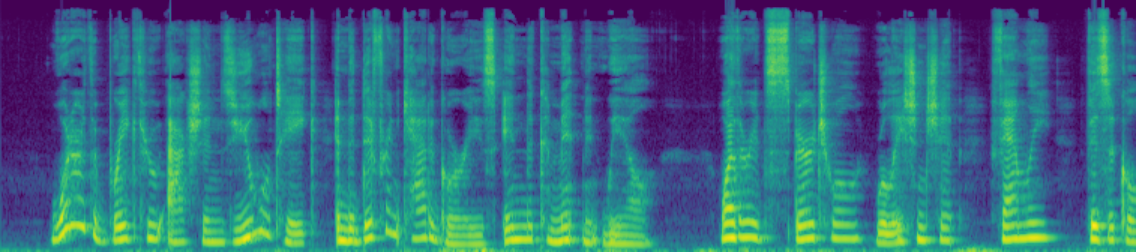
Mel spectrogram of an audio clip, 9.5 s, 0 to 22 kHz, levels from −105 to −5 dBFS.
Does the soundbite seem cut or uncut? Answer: cut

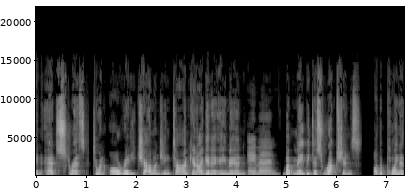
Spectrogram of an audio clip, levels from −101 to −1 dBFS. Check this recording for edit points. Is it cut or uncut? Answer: uncut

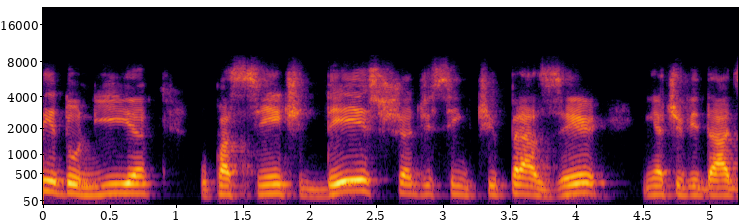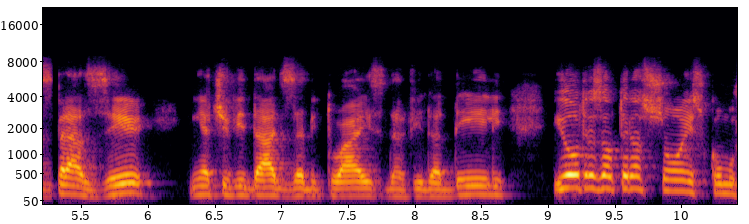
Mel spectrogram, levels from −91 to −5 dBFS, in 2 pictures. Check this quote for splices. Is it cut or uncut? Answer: cut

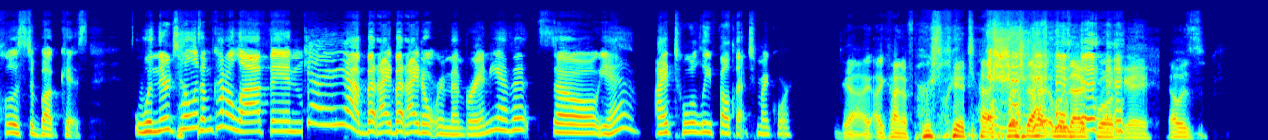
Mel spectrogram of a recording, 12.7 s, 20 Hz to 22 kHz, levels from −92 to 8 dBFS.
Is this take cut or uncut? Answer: cut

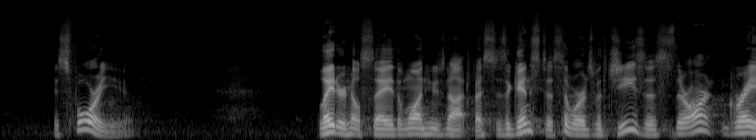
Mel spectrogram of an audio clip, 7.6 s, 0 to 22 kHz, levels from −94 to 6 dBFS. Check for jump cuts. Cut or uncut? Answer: cut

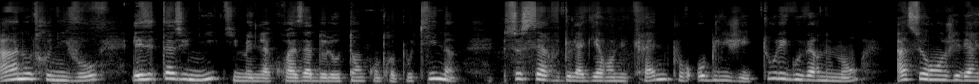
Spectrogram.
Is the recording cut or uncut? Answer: uncut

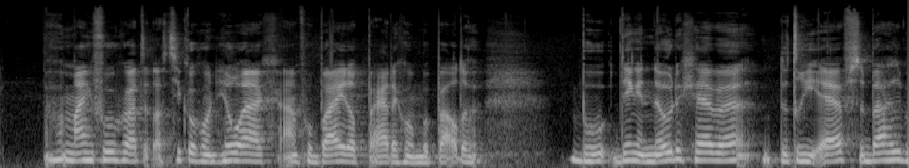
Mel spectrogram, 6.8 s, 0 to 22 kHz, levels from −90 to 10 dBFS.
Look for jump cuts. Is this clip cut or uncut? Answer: uncut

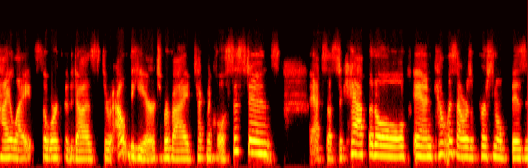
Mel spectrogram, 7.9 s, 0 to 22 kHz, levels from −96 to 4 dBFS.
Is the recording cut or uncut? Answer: cut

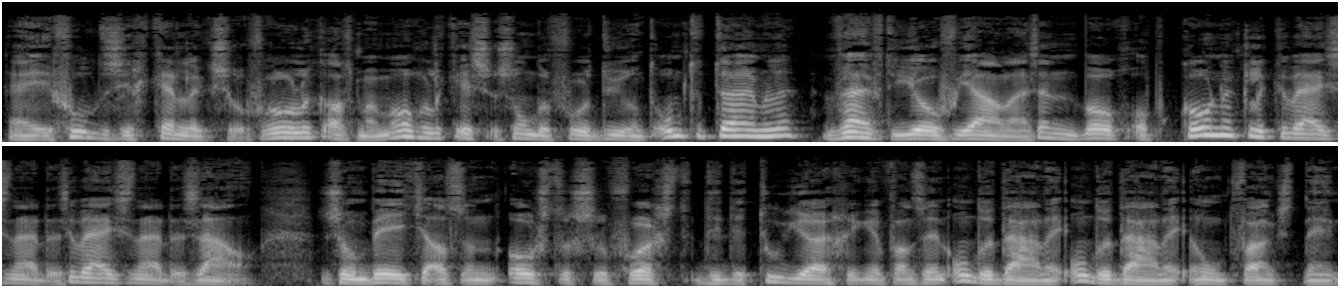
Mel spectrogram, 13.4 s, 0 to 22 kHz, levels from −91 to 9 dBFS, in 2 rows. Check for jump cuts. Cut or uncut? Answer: cut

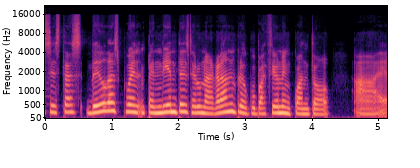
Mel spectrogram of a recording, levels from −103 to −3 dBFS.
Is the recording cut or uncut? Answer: cut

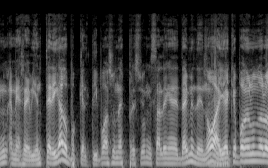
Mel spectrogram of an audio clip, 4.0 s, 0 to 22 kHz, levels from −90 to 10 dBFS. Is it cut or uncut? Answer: uncut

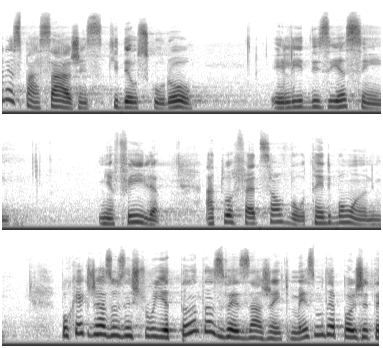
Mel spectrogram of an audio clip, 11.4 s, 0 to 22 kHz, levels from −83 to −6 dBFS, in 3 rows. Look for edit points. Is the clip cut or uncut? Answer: uncut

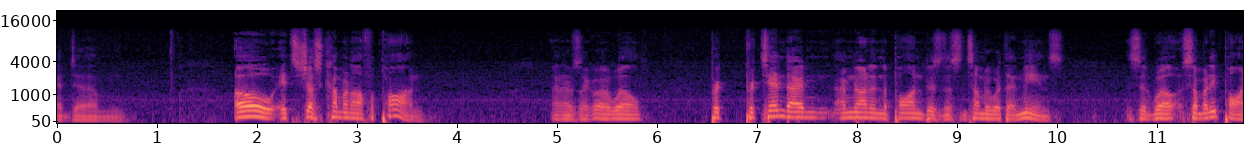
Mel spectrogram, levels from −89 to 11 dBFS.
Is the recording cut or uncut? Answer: uncut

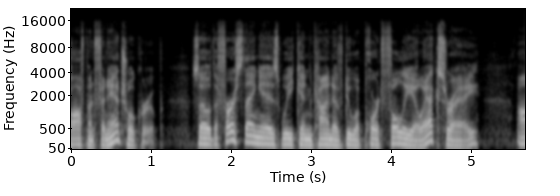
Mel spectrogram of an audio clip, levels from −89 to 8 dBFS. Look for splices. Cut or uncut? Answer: uncut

